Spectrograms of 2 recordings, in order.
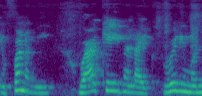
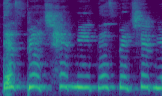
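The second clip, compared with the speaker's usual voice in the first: much higher, mock-frantic accusing voice; mock receptionist yelling; 8 semitones higher than usual. Mimicking the receptionist's accusation, high mock shriek. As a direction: imitate a receptionist freaking out, pitched way up. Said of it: "she started wilding out".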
